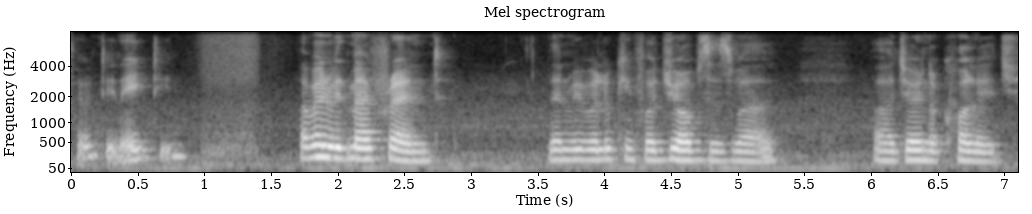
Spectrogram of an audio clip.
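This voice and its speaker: With a Gujarati accent, a woman speaks at a moderate pace with long, frequent pauses, her fairly low voice dark and mellow in tone and her intonation fairly even. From Kenya and Gujarat, India. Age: 60s. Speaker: interviewee in documentary. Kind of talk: interview. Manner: halting.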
